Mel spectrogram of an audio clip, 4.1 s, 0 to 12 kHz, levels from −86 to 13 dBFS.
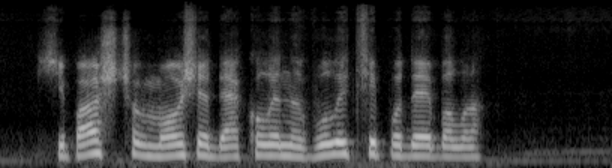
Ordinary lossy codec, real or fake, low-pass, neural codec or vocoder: Opus, 24 kbps; fake; 10.8 kHz; codec, 16 kHz in and 24 kHz out, 0.9 kbps, LongCat-Audio-Codec, fine tuned four codebook decoder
